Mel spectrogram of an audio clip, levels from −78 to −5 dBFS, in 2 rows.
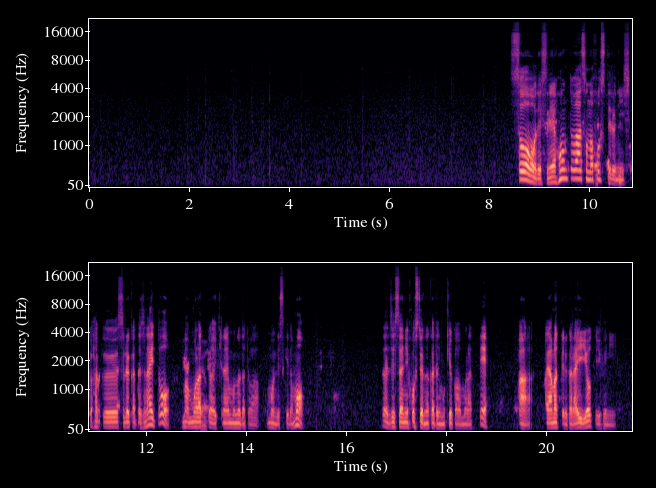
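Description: Echo leak first appears at 9.57 to 9.62 s, a brief delayed copy of the speech trailing about 438 ms behind and sitting some 25 dB under it. It returns at 13.23 to 13.28 s (about 20 dB down), 15.22 to 15.88 s (about 30 dB down), 19.08 to 19.44 s (about 25 dB down) and 20.26 to 20.3 s (about 35 dB down). The steady 438 ms lag points to loudspeaker sound reaching a far-end microphone and likely slipping past an echo canceller that did not remove all of it, coming back as faint ghost fragments.

Speech suppressed in double talk runs from 10.05 to 13.35 s, where the speech sinks, at its deepest by roughly 30 dB, across about three seconds in total. With both ends active at once, the canceller likely could not tell the local talker from returning echo and clamped down on everything, so the speech dips. One of the echo scraps, at 13.23 s, lands right at the close of this stretch.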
